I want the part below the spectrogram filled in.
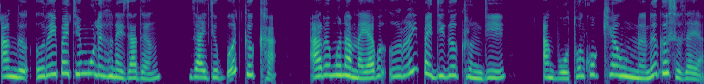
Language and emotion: Bodo, disgusted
